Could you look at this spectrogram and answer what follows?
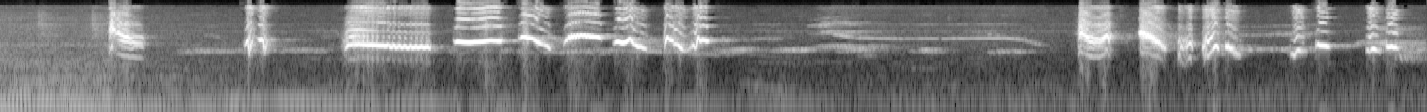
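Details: Oriental magpie-robin, a fighting bird: a rich buzzy note, then a string of looping whistled notes, a long thin glide, and a final burst of quick chirps and twisting whistles.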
